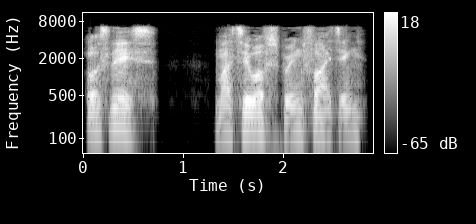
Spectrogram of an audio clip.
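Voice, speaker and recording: A woman voicing a doting, proud middle-aged father in an audiobook, affectionate and gently persuasive in manner. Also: a bass voice, slow, no echo, muffled recording, pitched below the performer's own voice, heavily acted. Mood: mildly chiding. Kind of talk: audiobook character dialogue.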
